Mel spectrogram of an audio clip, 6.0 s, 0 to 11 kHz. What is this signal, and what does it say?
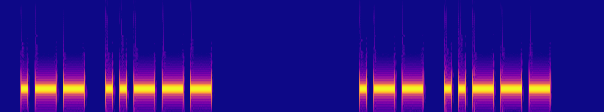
Morse code, heard as a keyed tone, about 17 wpm, 700 Hz. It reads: W2 W2
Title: USA Call Sign Prefixes - Repeated 2x - 17wpm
